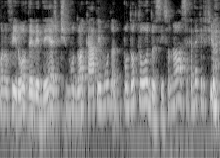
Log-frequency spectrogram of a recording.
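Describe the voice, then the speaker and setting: A high male voice with lively intonation. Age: 40s. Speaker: documentary filmmaker. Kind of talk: casual interview.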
